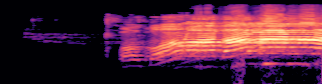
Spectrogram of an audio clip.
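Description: A young man chants in a long, melodic voice into a microphone, heard through a loudspeaker with echo.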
